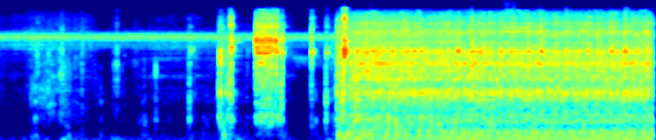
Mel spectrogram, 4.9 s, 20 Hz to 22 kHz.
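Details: Homelite 4218C chainsaw: a few pulls, then catches and settles into a fast, even two-stroke idle; running properly.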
